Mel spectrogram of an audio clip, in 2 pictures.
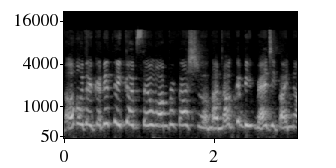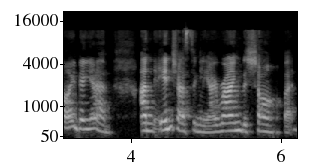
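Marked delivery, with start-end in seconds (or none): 0.0-3.7 very high-pitched tearful crying words. Retelling being up till four a m making labels: imitating own past crying. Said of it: "just crying, going".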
